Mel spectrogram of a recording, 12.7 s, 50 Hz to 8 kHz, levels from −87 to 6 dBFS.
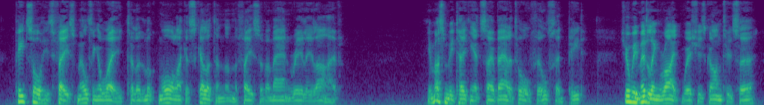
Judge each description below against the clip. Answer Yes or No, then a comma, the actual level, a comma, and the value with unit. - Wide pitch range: No, average, 3.7 semitones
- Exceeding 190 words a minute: Yes, average, 200 wpm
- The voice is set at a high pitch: No, low, 100 Hz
